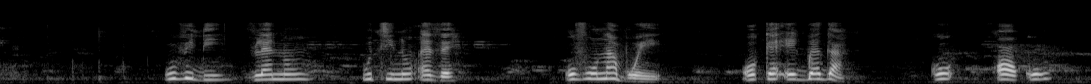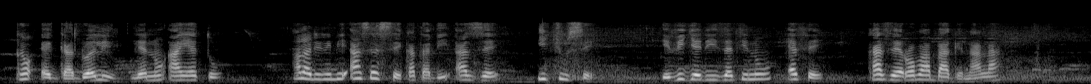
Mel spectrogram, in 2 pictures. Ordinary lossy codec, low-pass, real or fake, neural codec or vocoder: AAC, 32 kbps; 7.2 kHz; real; none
